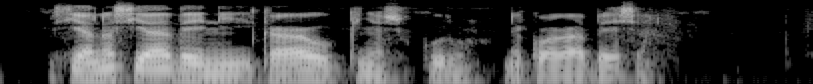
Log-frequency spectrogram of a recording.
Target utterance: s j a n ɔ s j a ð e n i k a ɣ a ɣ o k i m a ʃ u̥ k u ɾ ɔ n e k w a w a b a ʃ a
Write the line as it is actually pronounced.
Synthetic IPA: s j a n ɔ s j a ð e n i k a ɣ a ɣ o k i ɲ a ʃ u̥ k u ɾ u n e k w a ɣ a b ɛ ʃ a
